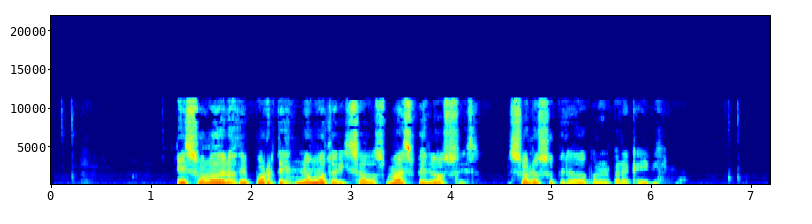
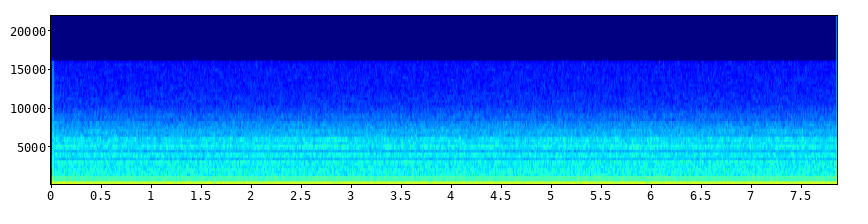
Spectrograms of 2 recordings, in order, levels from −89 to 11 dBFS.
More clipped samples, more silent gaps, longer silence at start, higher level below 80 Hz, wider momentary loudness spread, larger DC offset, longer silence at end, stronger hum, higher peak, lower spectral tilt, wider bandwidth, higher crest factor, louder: neither; neither; first, 1.25 s vs 0 s; second, -62 dBFS vs -38 dBFS; first, 15 LU vs 1 LU; second, under 0.1% vs 20%; first, 1.1 s vs 0 s; neither; first, -4 dBFS vs -10 dBFS; about the same, -5 dB/octave vs -4.5 dB/octave; second, 11.5 kHz vs 16 kHz; about the same, 18 dB vs 16 dB; first, -20 LUFS vs -37 LUFS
